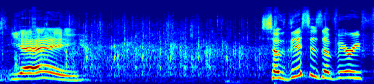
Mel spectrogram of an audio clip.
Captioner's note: applause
